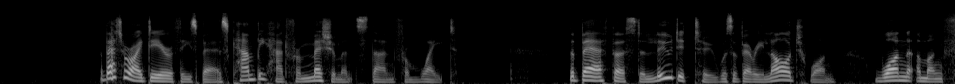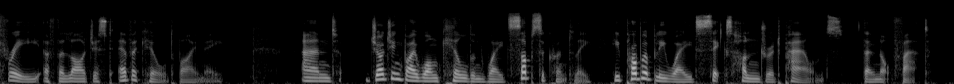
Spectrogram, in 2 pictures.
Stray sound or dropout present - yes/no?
no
